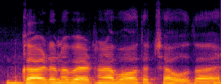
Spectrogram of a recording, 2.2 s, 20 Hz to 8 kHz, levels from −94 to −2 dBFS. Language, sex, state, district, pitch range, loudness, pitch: Hindi, male, Bihar, Begusarai, 155-165 Hz, -19 LUFS, 160 Hz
